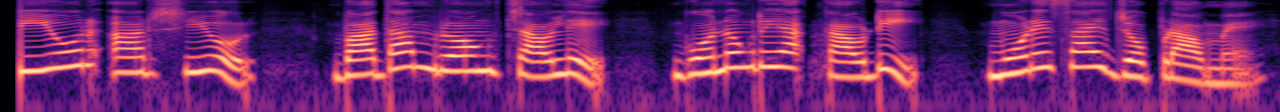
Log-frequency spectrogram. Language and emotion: Santali, neutral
